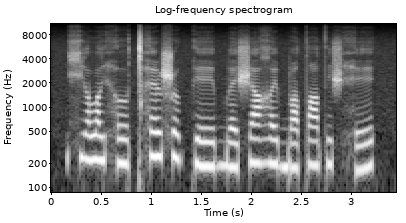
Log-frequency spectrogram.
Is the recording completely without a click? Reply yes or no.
no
